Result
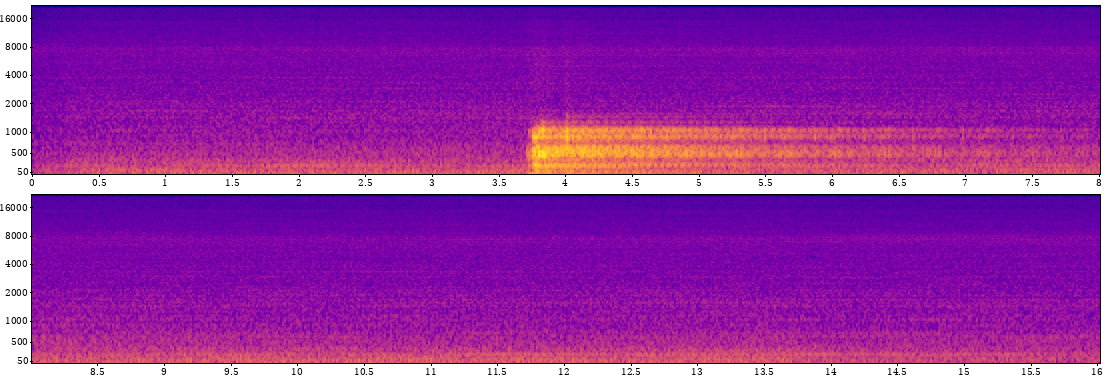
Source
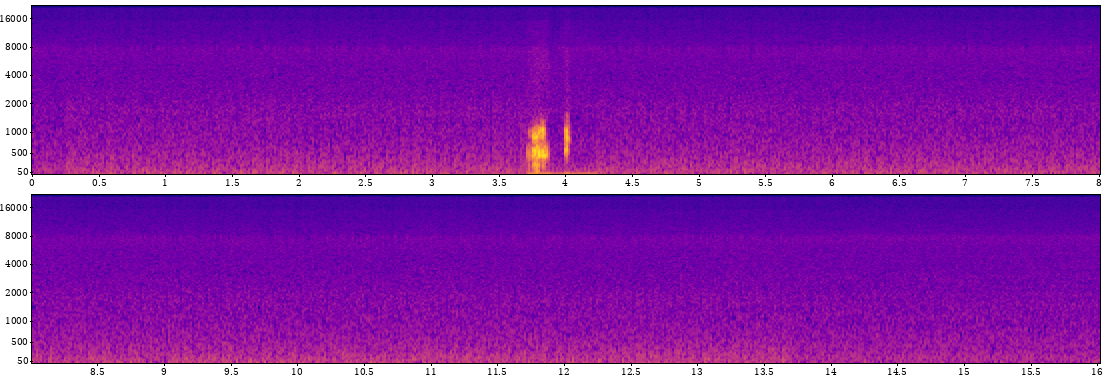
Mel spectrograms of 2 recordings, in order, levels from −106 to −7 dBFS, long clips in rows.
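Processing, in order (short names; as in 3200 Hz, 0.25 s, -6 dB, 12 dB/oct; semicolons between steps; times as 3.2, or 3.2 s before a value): low shelf 300 Hz +7.5 dB; multi-head echo 0.371 s, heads first and second, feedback 57%, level -18 dB; reverb RT60 3.9 s, pre-delay 5 ms, DRR -1.5 dB; gain -1 dB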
